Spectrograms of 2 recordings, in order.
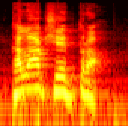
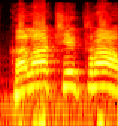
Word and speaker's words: கலாக்ஷேத்ரா: KALASHETRA கலாக்ஷேத்ரா, கலாக்ஷேத்ரா. ஏன்னா எதுக்காக spell பண்ணி கரெக்டாக ப்ராப்பராக ப்ரொனவுன்ஸ் பண்ணுறோம் அப்படின்னு சொன்னால், கலாக்ஷேத்ரா அப்படின்னு பேரை கூட ஒழுங்காக சொல்ல தெரியாதவங்களாம் பேரு கெடுக்க வந்துட்டாங்க அப்படின்னு ஊருக்குள்ளே போயினுக்குது.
